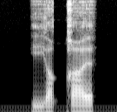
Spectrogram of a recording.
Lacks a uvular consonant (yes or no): no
